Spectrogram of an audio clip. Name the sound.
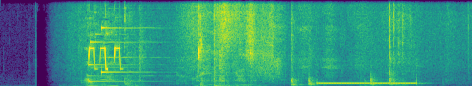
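telephone dialing tones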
